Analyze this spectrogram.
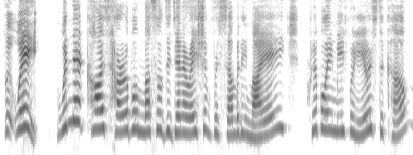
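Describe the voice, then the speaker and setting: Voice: extremely high pitch, moderate pace, sharp tone, dry recording, clean studio sound. A performer voicing a wordy, anxious little boy with a whiny, pedantic manner in an anime parody dub. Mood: nervous protest.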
